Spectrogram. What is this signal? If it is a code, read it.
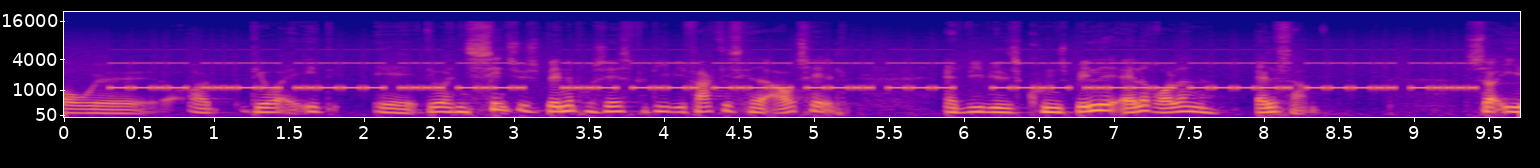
Morse code, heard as a keyed tone, machine-sent, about 31 wpm, 1160 Hz, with speech in Danish. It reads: Q32HC VCYZO Q2986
